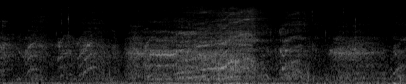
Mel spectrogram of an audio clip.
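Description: Faint sound of a Traxxas MAXX V2 electric RC monster truck driving through snow, its motor whine rising and falling, a little louder around the middle.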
